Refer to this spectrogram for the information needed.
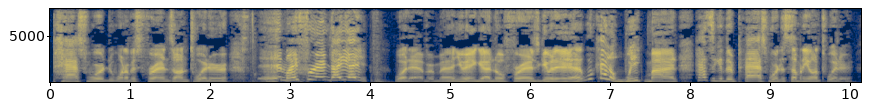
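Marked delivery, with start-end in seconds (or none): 2.6-4.0 much higher mock whimper; sneering impression of a helpless rival; mocking whiny voice. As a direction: imitate him pleading feebly. Mocking rival asking a friend.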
